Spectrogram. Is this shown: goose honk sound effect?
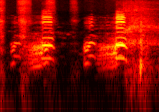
yes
